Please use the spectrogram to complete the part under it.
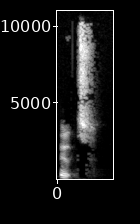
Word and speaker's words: Uz: uh, I decided I better figure out how to pronounce it, and that is how you pronounce it. Okay, I may revert back to the uh, what I would say, you know, oh, that's how you do it. But anyway, it's boots without the B, oots.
